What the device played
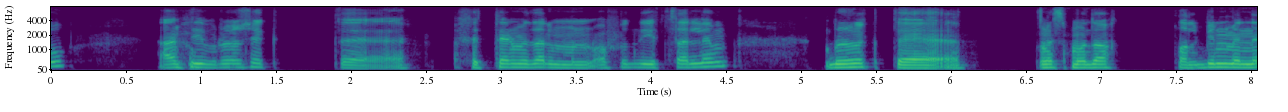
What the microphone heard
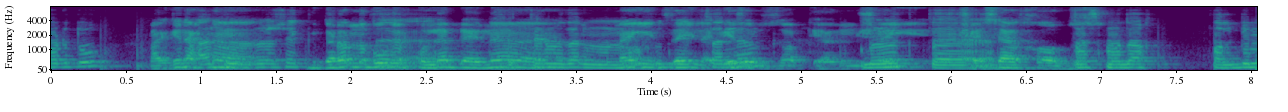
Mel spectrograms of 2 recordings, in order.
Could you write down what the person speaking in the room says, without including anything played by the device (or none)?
بعد كده احنا جربنا جوجل كولاب لقيناه ميت زي الاجهزه بالظبط يعني مش هي... مش هيساعد خالص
